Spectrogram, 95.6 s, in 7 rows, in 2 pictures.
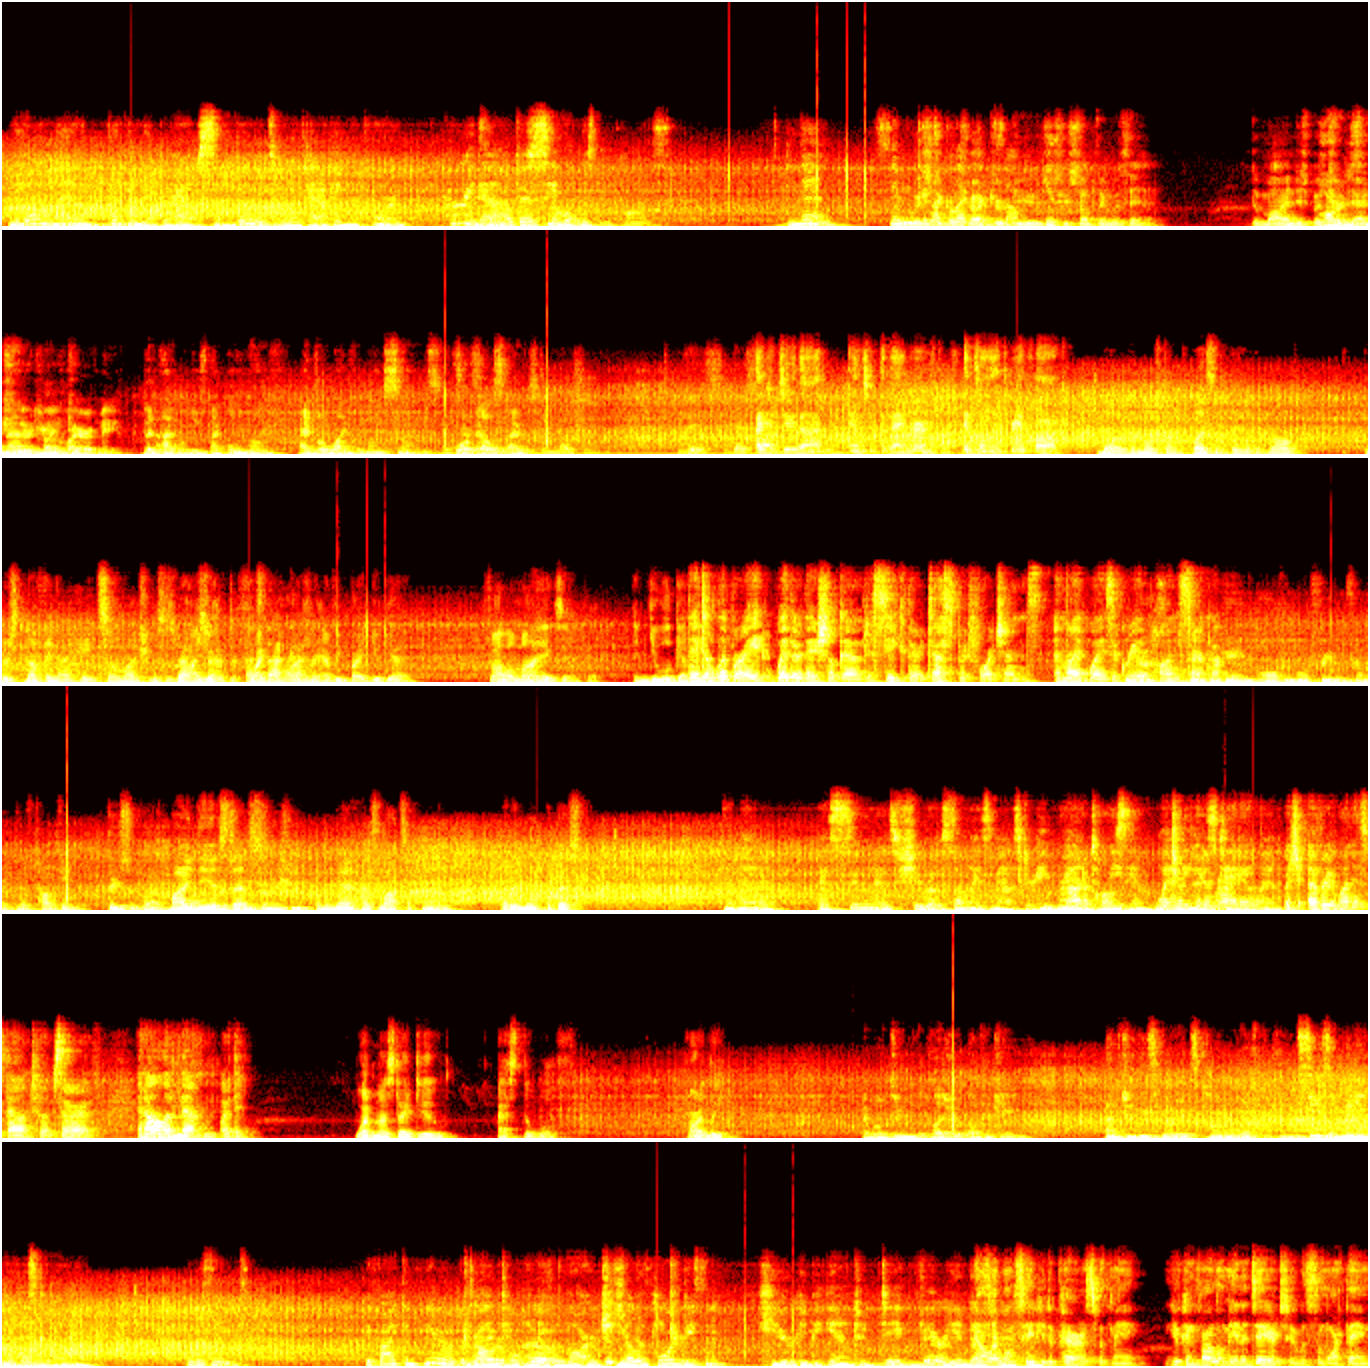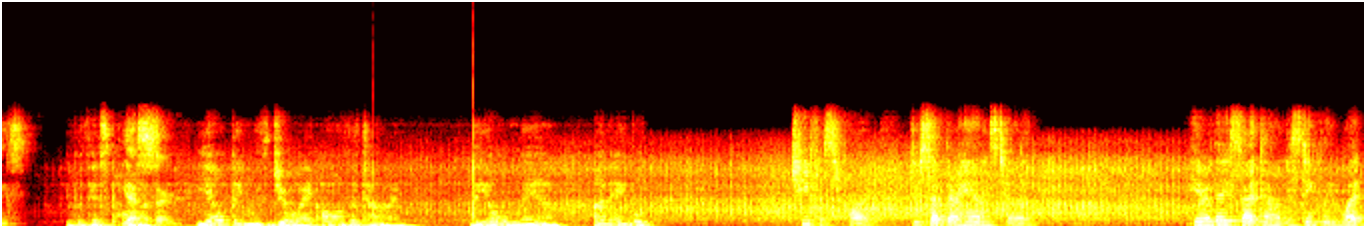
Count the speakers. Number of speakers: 10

